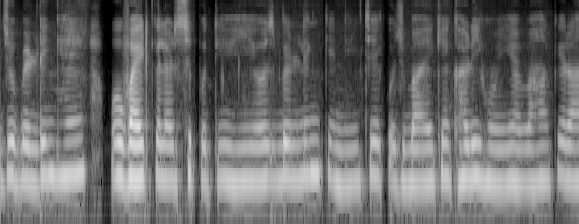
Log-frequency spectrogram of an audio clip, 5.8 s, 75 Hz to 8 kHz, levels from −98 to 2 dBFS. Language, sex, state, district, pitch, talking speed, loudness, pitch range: Hindi, female, Madhya Pradesh, Bhopal, 195 Hz, 220 wpm, -24 LUFS, 185-205 Hz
